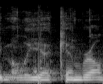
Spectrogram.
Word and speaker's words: Malia Kimbrough: Did I say Malia Kimrell?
